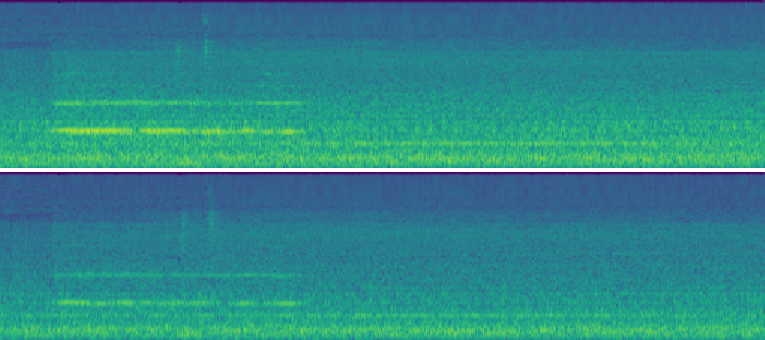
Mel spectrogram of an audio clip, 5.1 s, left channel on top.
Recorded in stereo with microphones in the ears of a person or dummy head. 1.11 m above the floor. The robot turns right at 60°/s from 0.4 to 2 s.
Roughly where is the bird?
No bird in this recording.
